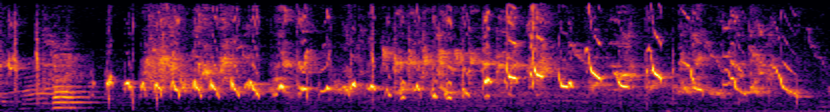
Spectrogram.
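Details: Greater green leafbird singing in rolling style: a lively run of clear, high whistled notes, many short slurred phrases rising and falling in quick succession, with faint background hiss.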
